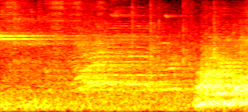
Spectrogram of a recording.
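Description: Live basketball game sound in a large, almost empty arena: players calling out to each other over the knock of the ball and footwork on the hardwood court.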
